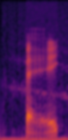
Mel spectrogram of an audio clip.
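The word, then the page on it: bei: tone 3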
